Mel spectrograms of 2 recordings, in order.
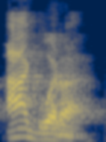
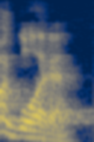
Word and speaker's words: ágora: uma corretora chamada Ágora Ágora investimentos com acento agudo no ar Ágora esse mercado Ágora é a palavra grega que diz isso aqui não é se escreve igual agora só que com acento agudo no a aí fica Ágora tá então o Paulo disputava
